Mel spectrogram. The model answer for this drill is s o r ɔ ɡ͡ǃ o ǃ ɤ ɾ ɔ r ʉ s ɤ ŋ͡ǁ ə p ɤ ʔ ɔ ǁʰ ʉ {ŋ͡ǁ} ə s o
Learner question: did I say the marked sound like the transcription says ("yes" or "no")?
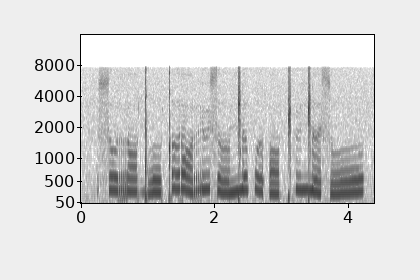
yes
